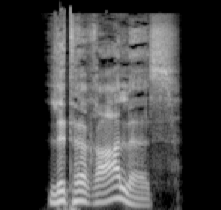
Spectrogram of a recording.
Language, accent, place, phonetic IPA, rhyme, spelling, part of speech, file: German, Germany, Berlin, [ˌlɪtəˈʁaːləs], -aːləs, literales, adjective, De-literales.ogg
- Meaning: strong/mixed nominative/accusative neuter singular of literal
